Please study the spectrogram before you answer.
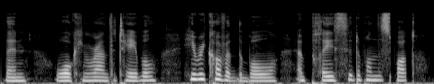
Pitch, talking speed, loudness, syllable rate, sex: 180 Hz, 205 wpm, -18 LUFS, 6.3 syllables/s, female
